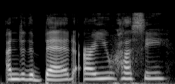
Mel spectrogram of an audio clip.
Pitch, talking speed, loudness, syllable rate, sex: 245 Hz, 205 wpm, -18 LUFS, 5.8 syllables/s, female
